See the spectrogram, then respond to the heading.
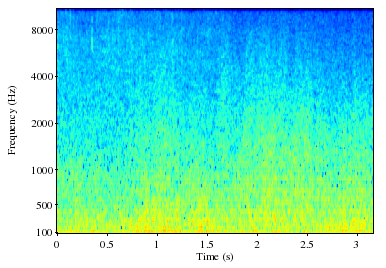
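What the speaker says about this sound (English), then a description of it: "I'm trapped in a storm?" A storm in the video game Life is Strange roars with dense, steady wind and crashing waves that fill the whole clip at a constant loud level, with no voices.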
